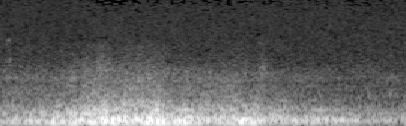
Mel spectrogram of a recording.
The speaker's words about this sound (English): Wow. I don't know if you guys heard that. I think Thunder is like about, wow okay, we should probably get going because that was like the loudest thunder roll I think I've ever heard in my entire life.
